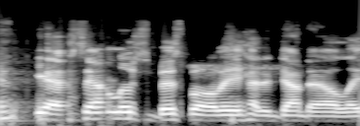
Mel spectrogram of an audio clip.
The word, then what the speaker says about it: San Luis Obispo: Yeah, San Luis Obispo.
